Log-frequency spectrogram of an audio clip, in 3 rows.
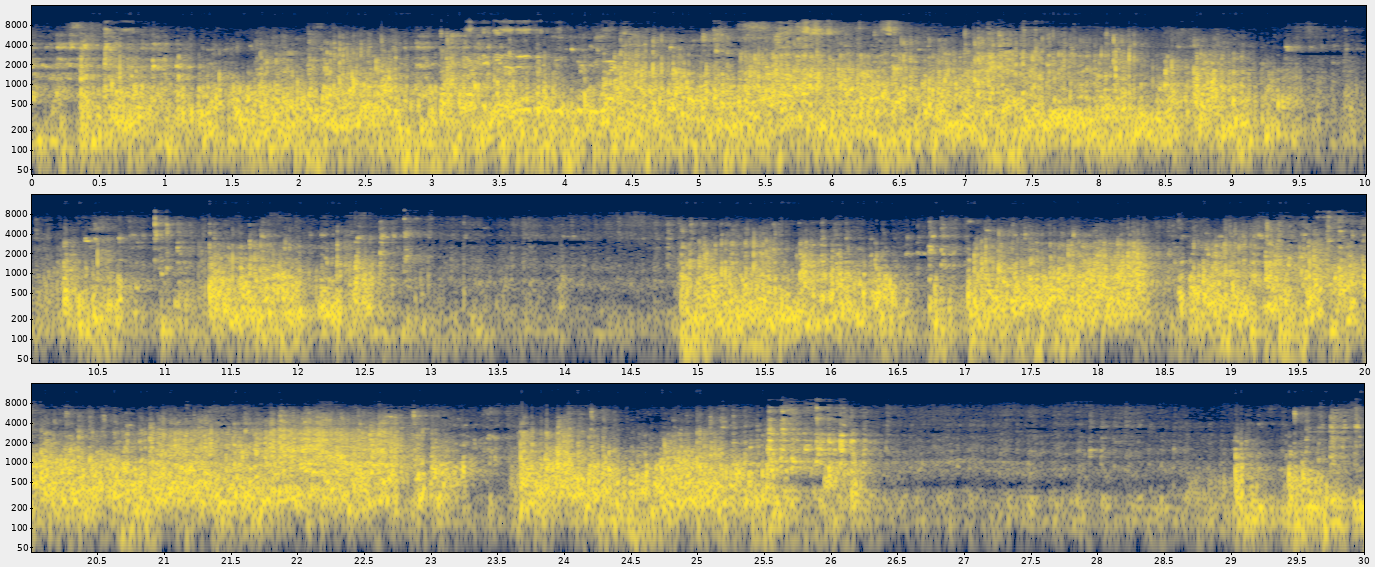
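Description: Tesmec TRS1675 trencher cutting through rock, its digging chain grinding in a loud, dense noise over the diesel engine working under load. The grinding drops away for a few seconds several times, most clearly about halfway through and near the end.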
